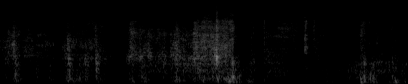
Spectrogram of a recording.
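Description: Paper sticker sheets rustling and sliding as they are handled, in several short uneven patches.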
